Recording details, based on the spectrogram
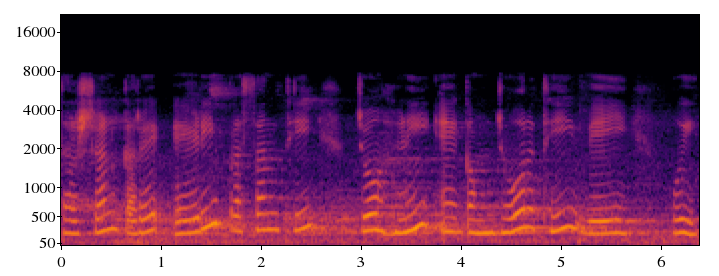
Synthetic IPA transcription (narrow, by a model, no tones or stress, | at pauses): d̪əɾʃənkəɾeeɽipɾəsənt̪ʰi | d͡ʒoːɦəɽ̃iẽkəmd͡ʒoːɾt̪ʰiʋeːi | ɦuiː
